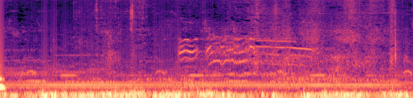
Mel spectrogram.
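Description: Outdoor garden ambience: a steady low hum of several held tones over a low rumble of wind on the microphone. About two seconds in comes a short bird call that glides down in pitch.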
